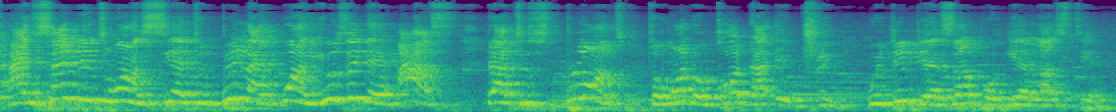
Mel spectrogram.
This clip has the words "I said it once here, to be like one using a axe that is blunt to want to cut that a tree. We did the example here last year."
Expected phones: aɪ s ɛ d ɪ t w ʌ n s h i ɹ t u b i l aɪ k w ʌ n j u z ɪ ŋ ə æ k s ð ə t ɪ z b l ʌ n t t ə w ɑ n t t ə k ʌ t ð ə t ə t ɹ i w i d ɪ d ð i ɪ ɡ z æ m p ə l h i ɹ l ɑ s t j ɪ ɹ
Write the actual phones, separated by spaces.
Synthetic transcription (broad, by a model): aɪ s ɛ d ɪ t w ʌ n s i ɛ t u b i l aɪ k w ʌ n j u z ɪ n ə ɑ s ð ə t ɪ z b l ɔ n t t ə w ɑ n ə k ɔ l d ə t ə t ɹ i w i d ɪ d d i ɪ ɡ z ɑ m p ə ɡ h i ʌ l ɑ s t j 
